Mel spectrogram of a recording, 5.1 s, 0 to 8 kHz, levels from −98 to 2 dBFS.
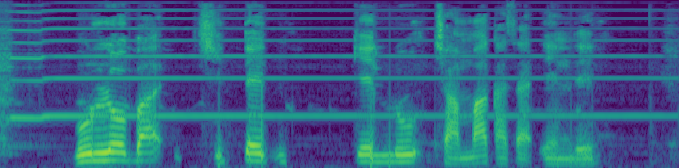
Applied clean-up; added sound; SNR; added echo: none; Bowed string instrument; 14 dB; none.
